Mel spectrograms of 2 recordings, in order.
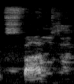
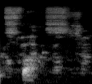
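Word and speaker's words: צפת: Israel city of Safed, pronounced in Hebrew Tzfat or Tzfas.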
